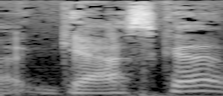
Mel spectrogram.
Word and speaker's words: Gasca: My guests uh, are Blake uh, Gasca.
